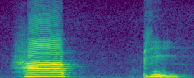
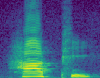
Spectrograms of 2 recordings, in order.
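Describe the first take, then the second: First: HAP held high, pause, PY; Happy split into two separate beats; syllable by syllable. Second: Said in the usual way. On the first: Shown as a demonstration. Teacher reading for pupils to repeat, Happy broken as HAP-PY. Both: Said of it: "we are in two syllables word".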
